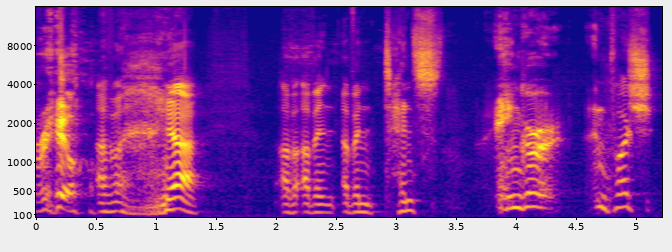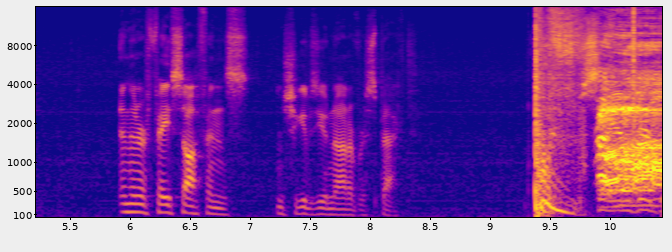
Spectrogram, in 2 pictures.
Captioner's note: thud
